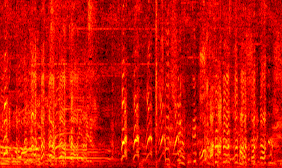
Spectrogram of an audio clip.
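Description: Several men and women laugh loudly together over headset microphones.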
